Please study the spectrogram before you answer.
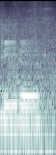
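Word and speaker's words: Lidl: in Germany oh actually we pronounce it differently in Germany we call it leader yeah I do it's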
